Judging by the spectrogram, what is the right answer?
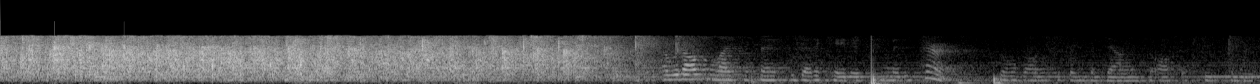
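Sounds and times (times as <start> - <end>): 
audience applause: 0.0 - 6.6
speech: 8.1 - 12.5.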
